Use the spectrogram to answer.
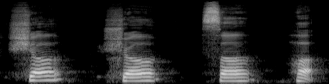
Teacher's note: जिन वर्णों के उच्चारण में मुंह से रगड़ खाकर हवा बाहर निकलती है, जिससे हल्की सीटी की सी आवाज आती है और गर्मी पैदा होती है, उन वर्णों को ऊष्म वर्ण कहा जाता है। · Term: ऊष्म व्यंजन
